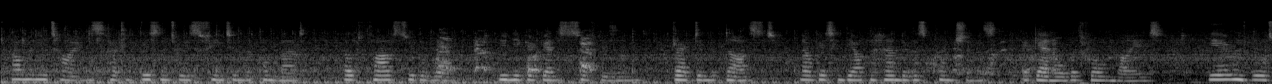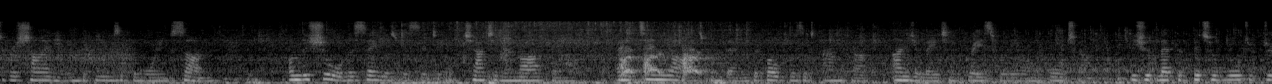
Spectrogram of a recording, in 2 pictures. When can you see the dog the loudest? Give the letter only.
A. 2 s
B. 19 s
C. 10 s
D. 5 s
B.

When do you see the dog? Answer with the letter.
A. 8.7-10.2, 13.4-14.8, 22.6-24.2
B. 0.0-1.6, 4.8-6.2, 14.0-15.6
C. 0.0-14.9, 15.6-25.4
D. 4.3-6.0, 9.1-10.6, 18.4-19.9
D.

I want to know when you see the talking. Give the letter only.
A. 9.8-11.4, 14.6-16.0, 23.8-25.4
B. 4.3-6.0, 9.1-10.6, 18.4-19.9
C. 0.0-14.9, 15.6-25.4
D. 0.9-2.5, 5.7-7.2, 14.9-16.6
C.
